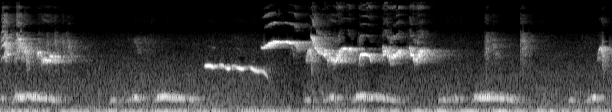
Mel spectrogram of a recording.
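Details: Oriental magpie-robin giving a long, slowly descending whistle between bursts of high, buzzy, chattering phrases, with repeated low, soft coos like a dove in the background.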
